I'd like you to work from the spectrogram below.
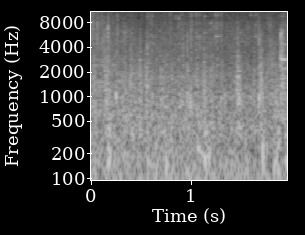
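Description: Hooves of a donkey pulling a cart clip-clop in a quick, steady rhythm, soft against a bed of rough, noisy background sound.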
